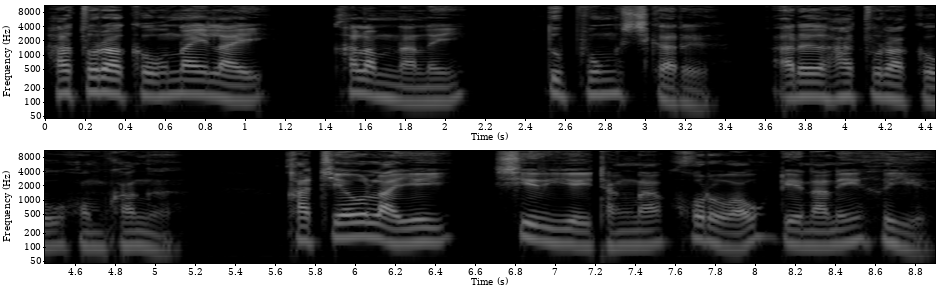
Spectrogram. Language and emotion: Bodo, neutral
